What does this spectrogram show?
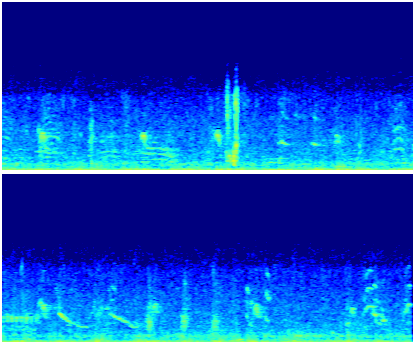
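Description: Birds chirping: many short, high calls, some sliding down in pitch, over a steady low rumble. A sharp click comes about two seconds in.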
